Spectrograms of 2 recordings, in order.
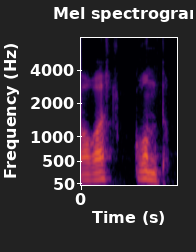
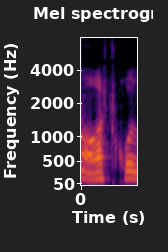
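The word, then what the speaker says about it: Comte: 1839 খ্রিস্টাব্দে ফরাসি সমাজবিজ্ঞানী অগস্ট কোত বা অগাস্ট কমতো উচ্চারণ অগস্ট কোত উচ্চারণ হয়তো অগস্ট কোত তার পজিটিভ ফিলোসফি শিষ্য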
